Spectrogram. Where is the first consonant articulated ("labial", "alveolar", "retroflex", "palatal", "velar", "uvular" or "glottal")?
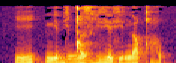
labial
